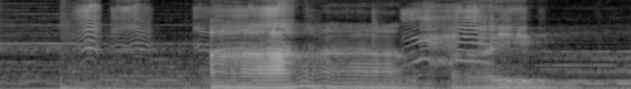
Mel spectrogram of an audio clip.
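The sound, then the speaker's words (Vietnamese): An infant held in a woman's arms cries shrilly in drawn-out, wavering wails that rise and fall. The crying stays loud and continuous throughout, with only brief catches for breath. “Đứa bé trong tay của người đàn bà cứ khóc ré lên, nghe đến rát cả ruột.”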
